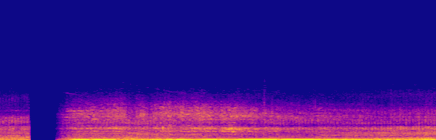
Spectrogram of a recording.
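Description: Rally car engine running at a steady speed: a constant low hum over engine noise. The sound drops out briefly near the start at an edit, then comes back at full level.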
